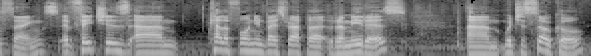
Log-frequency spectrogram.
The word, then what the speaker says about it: Ramirez: Well, firstly, kudos on the pronunciation of Ramirez. – Yeah. – No one's ever said it better. Ramirez. – Bit of roll of the R's, yeah.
